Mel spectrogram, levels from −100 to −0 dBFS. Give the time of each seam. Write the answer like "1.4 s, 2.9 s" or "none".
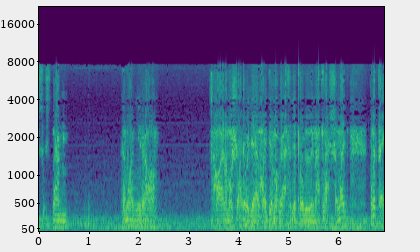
none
